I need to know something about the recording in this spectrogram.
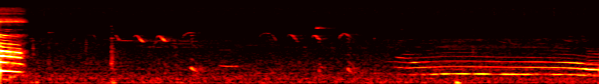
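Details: Wolf from a pack drawn in close to a high mountain lake by howling and mouth predator calls. Faint high chirps come first, then from about four seconds a long, steady, low howl with rich overtones.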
